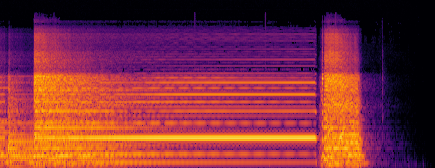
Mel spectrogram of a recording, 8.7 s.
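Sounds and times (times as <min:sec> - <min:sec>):
guitar through TS808 overdrive with more gain: 0:00.0 - 0:07.6.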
